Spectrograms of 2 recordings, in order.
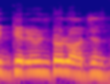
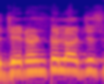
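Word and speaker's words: gerontologist: तो ऐसे इस प्रैक्टिशनर को हम क्या बोलते हैं, जेरोंटोलॉजिस्ट बोलते हैं, या गेरोंटोलॉजिस्ट भी बोल सकते हो आप, ठीक है। तो जेरोंटोलॉजिस्ट will be the right pronunciation.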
